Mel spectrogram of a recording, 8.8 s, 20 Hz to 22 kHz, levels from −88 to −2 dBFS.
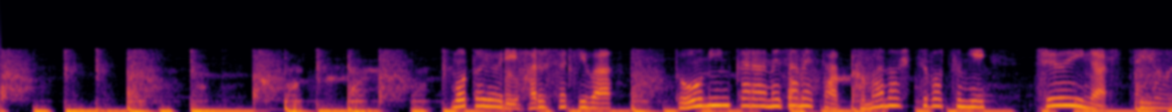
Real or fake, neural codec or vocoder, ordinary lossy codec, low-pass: fake; codec, 24 kHz, 6 kbps, HILCodec; none; 3.6 kHz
